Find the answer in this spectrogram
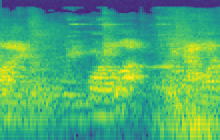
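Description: Only speech: a voice talking, with nothing else standing out.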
